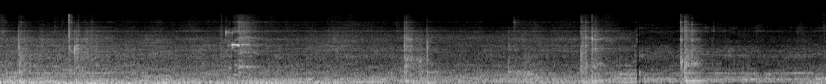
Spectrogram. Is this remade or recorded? remade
